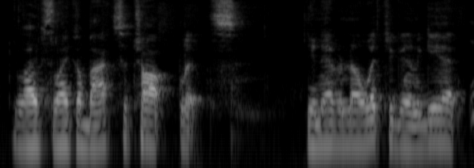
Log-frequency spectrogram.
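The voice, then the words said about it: Imitates a film character's voice. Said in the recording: “That was a great impression.”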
